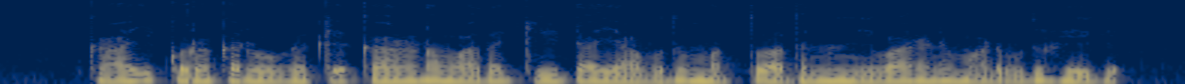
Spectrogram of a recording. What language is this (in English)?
Kannada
